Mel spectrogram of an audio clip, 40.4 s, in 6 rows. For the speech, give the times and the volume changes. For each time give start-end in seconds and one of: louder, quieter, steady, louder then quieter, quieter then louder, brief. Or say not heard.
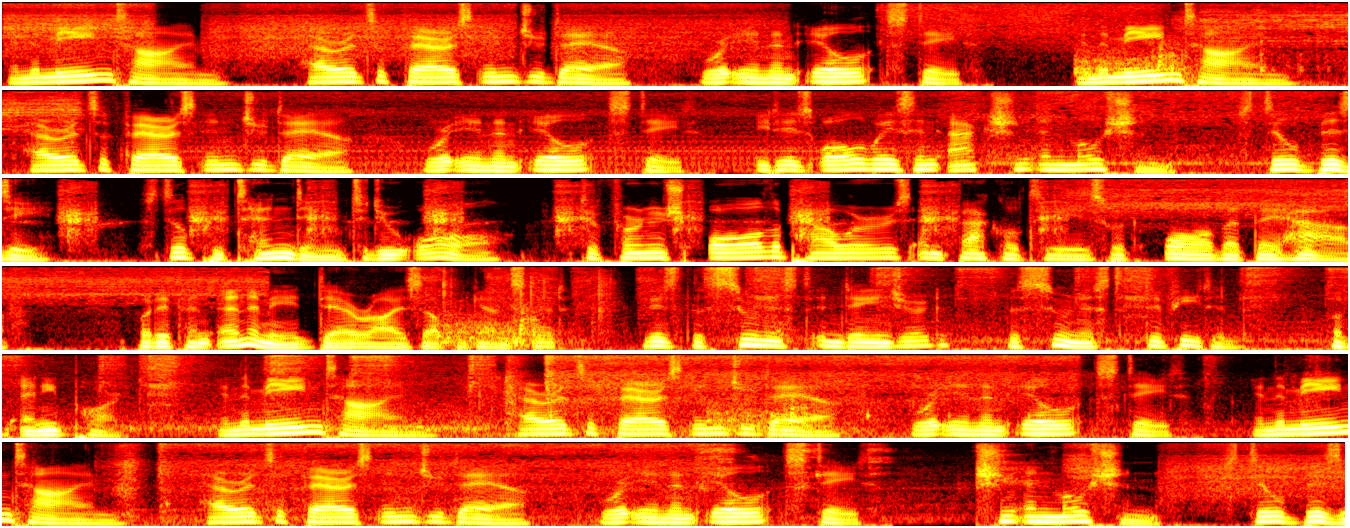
0.0-40.3 steady.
